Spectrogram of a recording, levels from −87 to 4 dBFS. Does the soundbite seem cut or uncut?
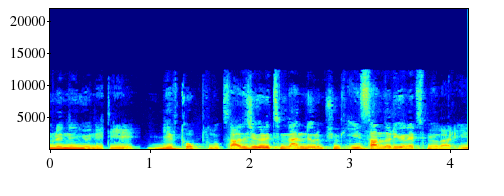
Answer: uncut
